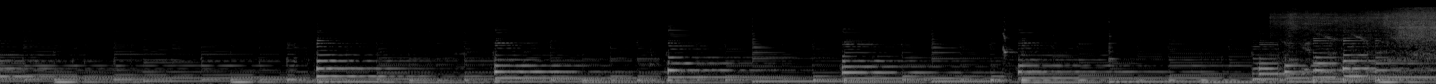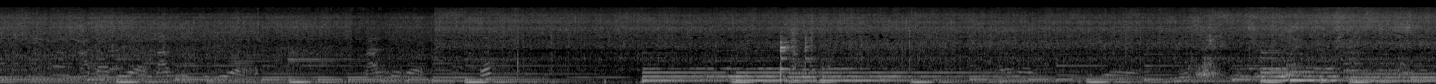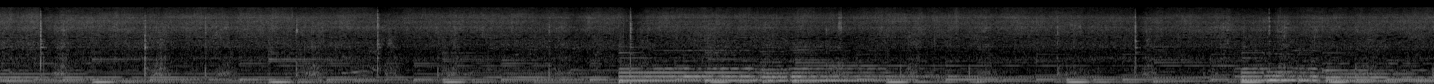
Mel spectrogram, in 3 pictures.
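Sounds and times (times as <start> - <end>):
beans sizzling in a wok: 12.6 - 43.0
metal spatula scraping a wok: 22.1 - 22.6, 25.7 - 42.4.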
